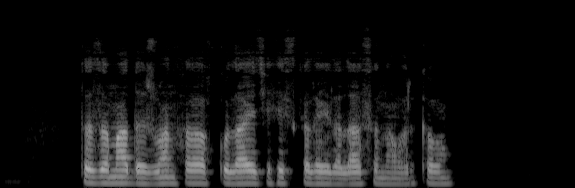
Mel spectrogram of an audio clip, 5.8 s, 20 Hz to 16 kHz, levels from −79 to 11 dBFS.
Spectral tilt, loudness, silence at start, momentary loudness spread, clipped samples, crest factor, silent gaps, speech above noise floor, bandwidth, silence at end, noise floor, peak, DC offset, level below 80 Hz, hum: -7.5 dB/octave; -29 LUFS; 0.85 s; 11 LU; under 0.1%; 20 dB; none; 46 dB; 7.8 kHz; 1.25 s; -74 dBFS; -10 dBFS; under 0.1%; -78 dBFS; none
